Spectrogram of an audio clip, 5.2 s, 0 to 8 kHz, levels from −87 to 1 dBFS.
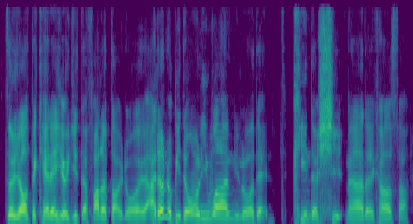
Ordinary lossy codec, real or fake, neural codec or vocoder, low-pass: none; fake; codec, 16 kHz, 4.8 kbps, FACodec; none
